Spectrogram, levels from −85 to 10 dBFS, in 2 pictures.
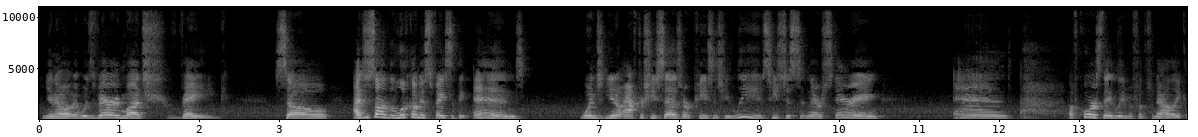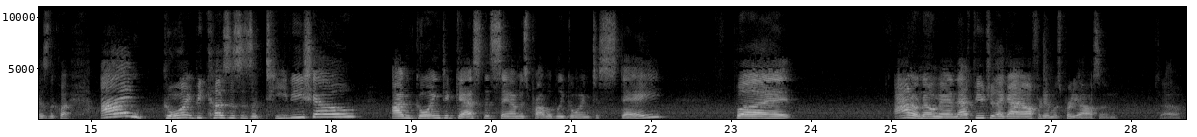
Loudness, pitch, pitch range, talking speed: -27 LUFS, 190 Hz, 170-220 Hz, 165 wpm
